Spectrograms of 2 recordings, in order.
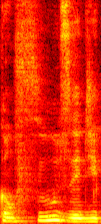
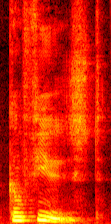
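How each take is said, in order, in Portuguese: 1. A terminação é pronunciada como uma sílaba extra. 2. A terminação não é uma sílaba extra separada. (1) "Não fale" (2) "Então olha a minha pronúncia"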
